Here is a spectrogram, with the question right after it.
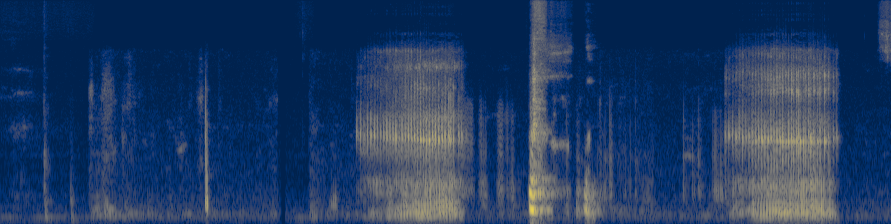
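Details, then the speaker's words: Woman snoring during sleep: two rough, rattling snores about three seconds apart, with faint clicks and small noises between them. "so cute it's hilarious but I mean I'm saying it's cute but to be honest on the serious side snoring isn't always cute you can have sleep apnea but this isn't sleep apnea that I have or someone else"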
